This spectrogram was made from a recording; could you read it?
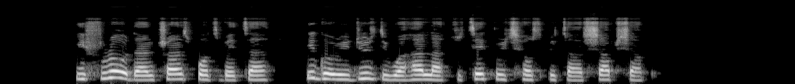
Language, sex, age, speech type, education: Nigerian Pidgin, female, 15-29, spontaneous, secondary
